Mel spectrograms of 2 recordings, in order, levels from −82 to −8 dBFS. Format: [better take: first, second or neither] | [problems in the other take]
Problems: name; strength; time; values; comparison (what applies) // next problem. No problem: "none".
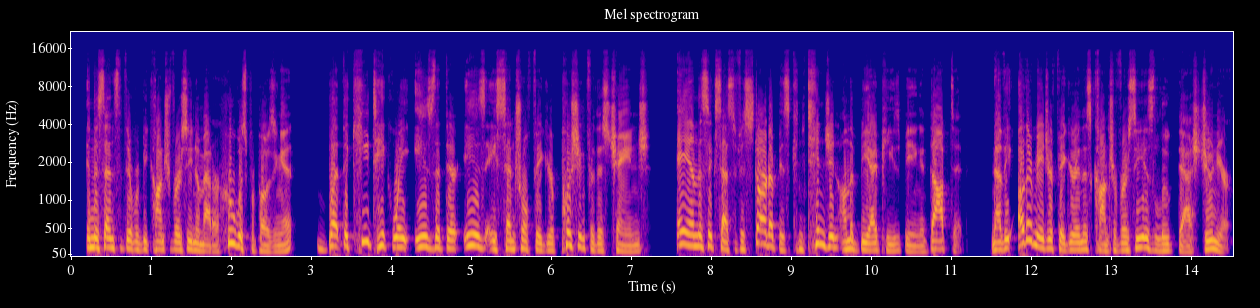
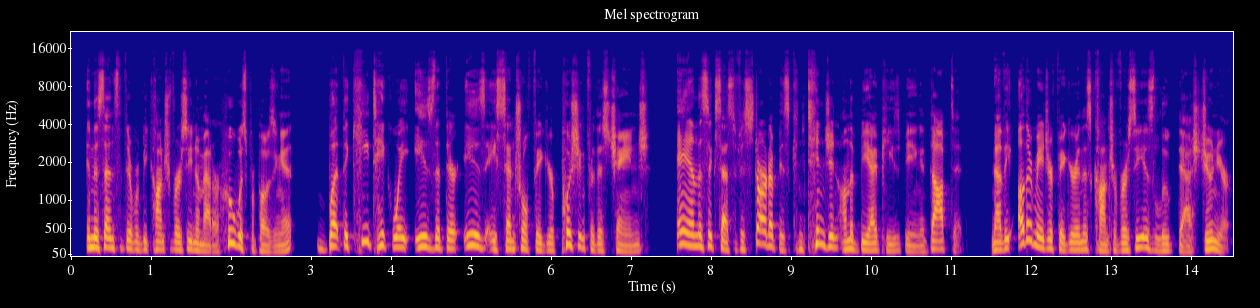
second | distortion; slight; 10 dB below the speech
